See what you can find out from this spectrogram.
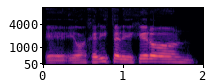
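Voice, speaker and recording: A man teaching a Bible study lecture, explaining step by step, often checking in with his listeners and pausing on fillers. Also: a little high, no echo, studio quality.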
